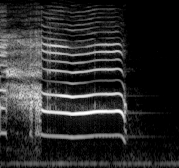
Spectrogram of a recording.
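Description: A person's voice shouting one long, high-pitched call, held almost level for about a second and a half before cutting off. It is a call shouted out loud in the mountains to make it echo.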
